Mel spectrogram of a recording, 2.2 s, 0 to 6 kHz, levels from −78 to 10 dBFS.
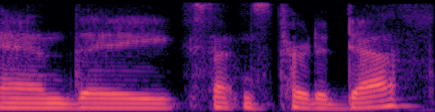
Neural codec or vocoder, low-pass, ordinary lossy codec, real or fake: none; 5.4 kHz; AAC, 32 kbps; real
